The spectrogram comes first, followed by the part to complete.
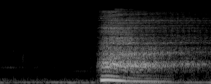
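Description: A man breathing out a deep breath as a voiced sigh, starting suddenly about a second in, its pitch falling as the breath trails off.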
